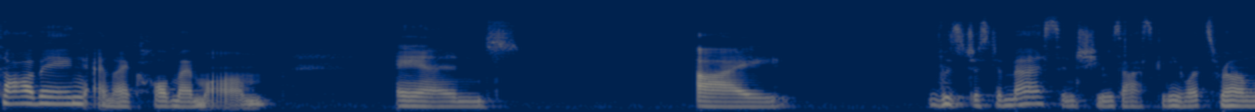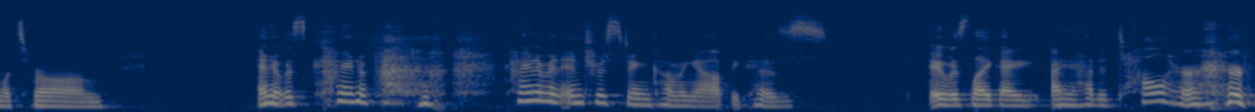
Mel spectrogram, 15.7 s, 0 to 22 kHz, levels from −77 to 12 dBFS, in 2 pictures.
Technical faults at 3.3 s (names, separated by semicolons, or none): none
